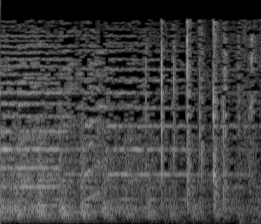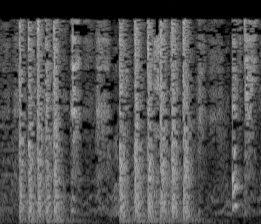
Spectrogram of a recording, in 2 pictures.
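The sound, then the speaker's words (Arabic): Loud, urgent knocking on a door, with someone demanding that the door be opened, comes in several rapid bursts of sharp raps, growing more insistent, over a low murmur of background sound. “الباب يا أم حكيم، افتح الباب يا امرأة”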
